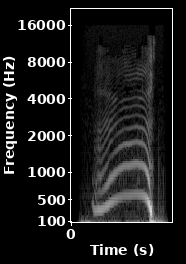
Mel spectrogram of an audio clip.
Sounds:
cat
domestic animals
animal
meow

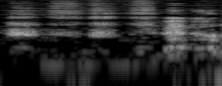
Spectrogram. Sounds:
breathing
respiratory sounds

